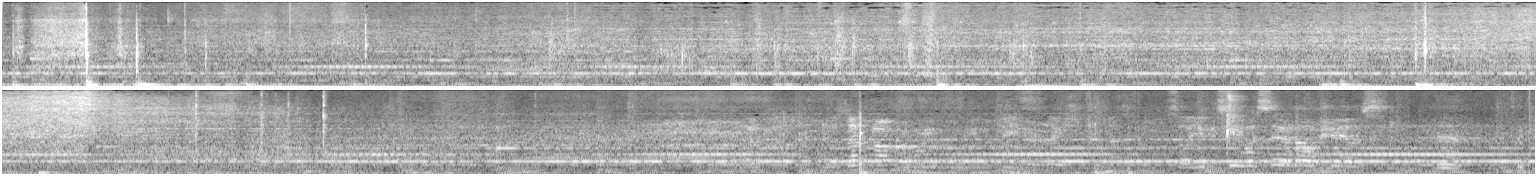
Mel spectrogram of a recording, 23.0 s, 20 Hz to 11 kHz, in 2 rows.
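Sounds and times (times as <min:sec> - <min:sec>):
low thumps: 0:00.0 - 0:22.8
steady high-pitched tone: 0:00.0 - 0:23.0
fainter higher tone: 0:01.2 - 0:23.0.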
